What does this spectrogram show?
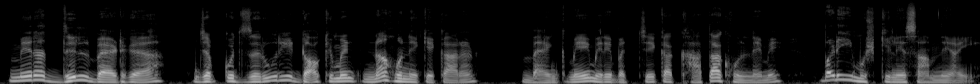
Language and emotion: Hindi, sad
